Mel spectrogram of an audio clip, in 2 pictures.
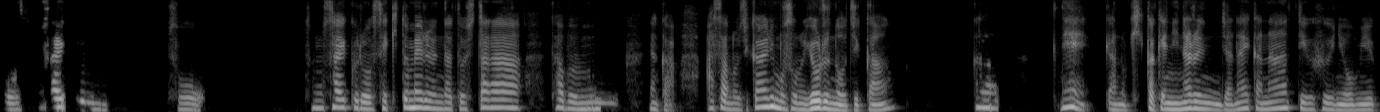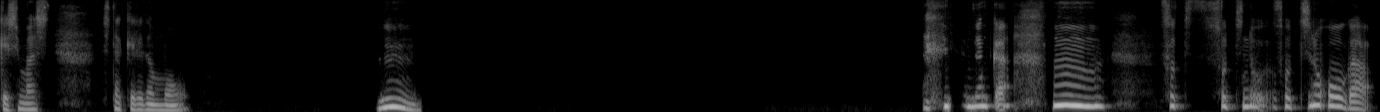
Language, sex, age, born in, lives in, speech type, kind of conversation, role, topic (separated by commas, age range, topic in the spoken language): Japanese, female, 45-49, Japan, Japan, conversation, advice, advisor, 休日に長時間寝てしまって夜に眠れなくなるのをどうすれば防げますか？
